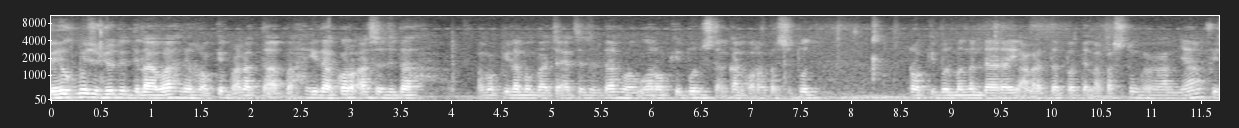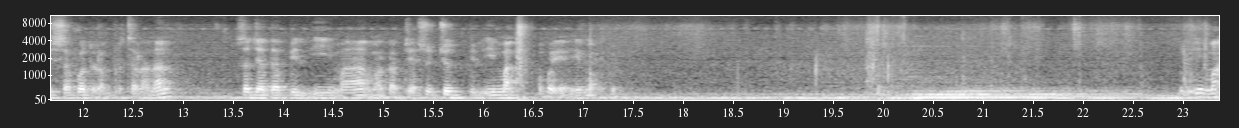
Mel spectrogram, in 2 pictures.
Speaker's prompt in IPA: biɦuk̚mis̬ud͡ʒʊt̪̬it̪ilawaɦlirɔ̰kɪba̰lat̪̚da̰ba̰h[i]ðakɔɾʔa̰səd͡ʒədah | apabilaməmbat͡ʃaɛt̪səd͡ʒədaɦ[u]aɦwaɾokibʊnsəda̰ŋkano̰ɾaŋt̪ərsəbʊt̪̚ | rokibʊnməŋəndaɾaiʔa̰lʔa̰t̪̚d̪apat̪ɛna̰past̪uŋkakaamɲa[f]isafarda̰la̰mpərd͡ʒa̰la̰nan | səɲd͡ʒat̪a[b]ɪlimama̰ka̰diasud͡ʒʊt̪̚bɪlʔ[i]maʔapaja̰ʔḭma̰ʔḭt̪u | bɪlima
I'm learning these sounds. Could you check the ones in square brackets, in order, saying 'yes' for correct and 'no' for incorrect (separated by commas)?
yes, no, yes, yes, yes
